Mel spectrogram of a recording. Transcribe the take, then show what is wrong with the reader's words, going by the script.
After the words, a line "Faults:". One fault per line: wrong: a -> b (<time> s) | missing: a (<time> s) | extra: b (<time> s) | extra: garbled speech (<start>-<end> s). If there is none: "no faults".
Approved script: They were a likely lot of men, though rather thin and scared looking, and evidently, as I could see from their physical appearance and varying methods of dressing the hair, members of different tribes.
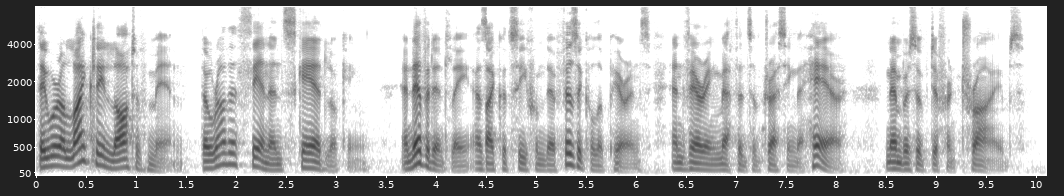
They were a likely lot of men, though rather thin and scared looking, and evidently, as I could see from their physical appearance and varying methods of dressing the hair, members of different tribes.
Faults:
no faults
